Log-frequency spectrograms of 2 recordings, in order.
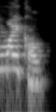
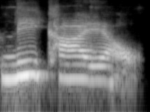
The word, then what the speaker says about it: Michael: I say Michael. His name is Michael or Mikael, depending on what texts you are reading.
